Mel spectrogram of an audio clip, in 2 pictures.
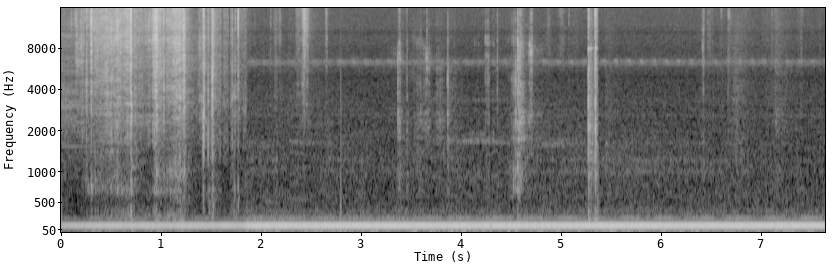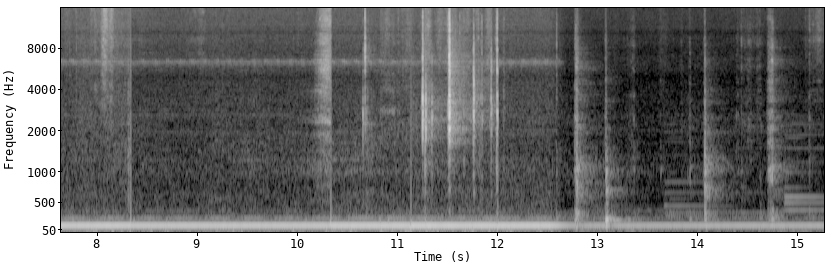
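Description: A small electric motor running steadily with a low, even hum and scattered clicks and scrapes, cutting off about twelve and a half seconds in; background music follows.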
